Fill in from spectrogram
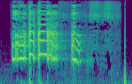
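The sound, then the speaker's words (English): A bantam rooster gives one shrill, high-pitched crow, broken into a few quick bursts, loud, followed by a brief faint rustle. “Well, I, of course, pulled a sample off of YouTube to let everyone know, if you haven't heard a Banty rooster before, this is what it sounds like.”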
